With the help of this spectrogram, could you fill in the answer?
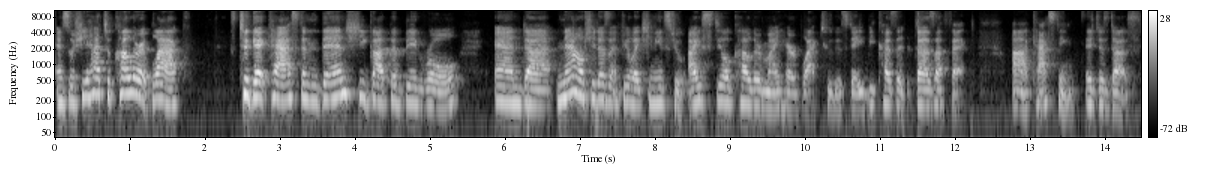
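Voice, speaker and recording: A woman with a Spanish accent, medium pitch, an animated tone, lively intonation and a fairly slow pace. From Latin America (Central America). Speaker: actress. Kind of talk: casual panel discussion.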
